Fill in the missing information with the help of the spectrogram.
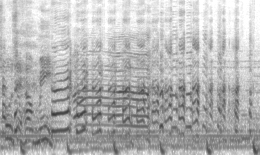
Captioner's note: laughs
